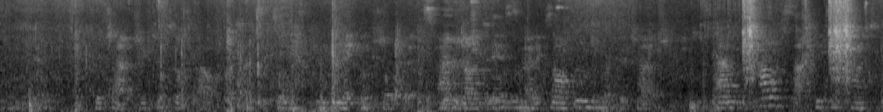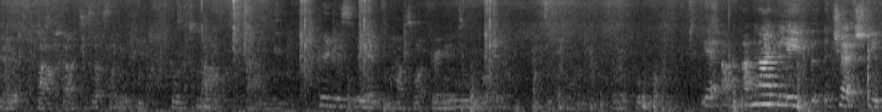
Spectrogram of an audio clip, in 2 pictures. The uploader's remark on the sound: At a press conference at St Paul's Cathedral this morning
